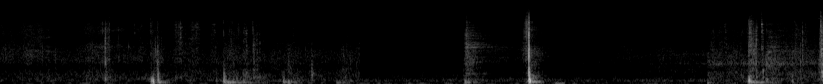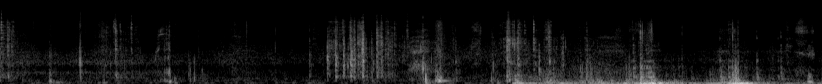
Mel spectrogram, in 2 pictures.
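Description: Footsteps on a forest dirt path with arrows knocking in a quiver and gear rustling, as an archer walks with his bow. One sharp click stands out about five seconds in, and the rustling grows louder with a low rumble near the end.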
